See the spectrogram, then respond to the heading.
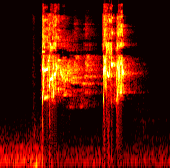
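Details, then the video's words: Two piercing, harsh chirps from a lovebird, less than a second apart, the first drawn out and fading, then quiet. "Love bird singing & chirping sounds"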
